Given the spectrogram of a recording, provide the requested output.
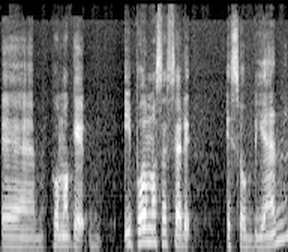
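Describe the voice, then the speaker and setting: A woman with a very deep, low pitch talks at a very slow pace. The recording is very clean, with a silent background. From United States. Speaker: yoga teacher and author. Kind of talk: casual chat. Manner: animated.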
